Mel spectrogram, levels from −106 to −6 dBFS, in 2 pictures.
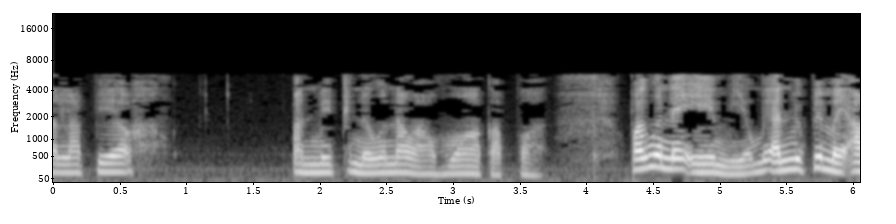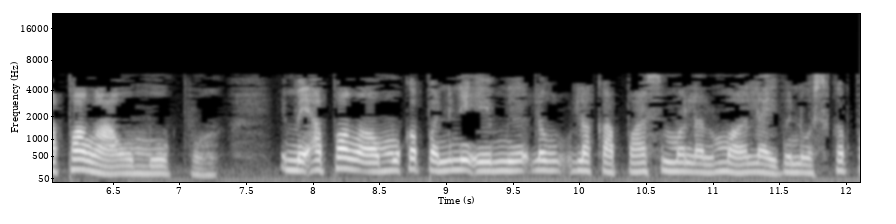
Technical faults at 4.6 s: MP3 compression

